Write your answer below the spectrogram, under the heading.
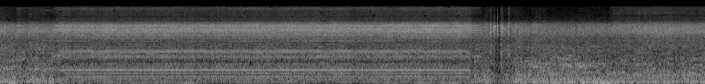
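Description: Industrial single-needle lockstitch sewing machine running for about four seconds as it stitches a shirt placket, a steady whine that cuts off abruptly with a short click. A steady hum of other workshop machines runs underneath.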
